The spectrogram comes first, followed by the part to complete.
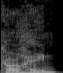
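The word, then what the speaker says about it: Karl Hein: Um you you assume that people like Alexander Zenchenko um Albert Sambi Lunga Carl Hane Carl Carl Hayne as they pronounce it in Reese Nelson.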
